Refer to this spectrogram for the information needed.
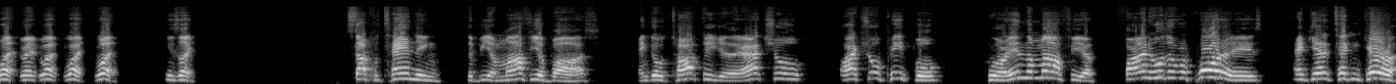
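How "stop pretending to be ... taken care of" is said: rough, only half-managed attempt at Boston accent. Retelling a coach's order about Tommy, as Mike Vrabel in Boston accent. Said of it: "That's me trying to do like a Boston accent".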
